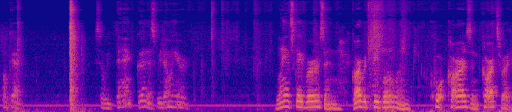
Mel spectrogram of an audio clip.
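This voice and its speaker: The speaker is soft-spoken and moves at a very slow pace. Long, frequent pauses break up the speech. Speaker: resin art crafter. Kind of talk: tutorial. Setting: indoors at home. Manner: halting.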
